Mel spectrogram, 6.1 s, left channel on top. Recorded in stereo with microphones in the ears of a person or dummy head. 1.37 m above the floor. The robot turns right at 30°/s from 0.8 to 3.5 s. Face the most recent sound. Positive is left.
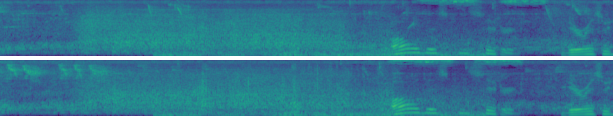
turn(degrees=-10)  # may be behind; listen again after turning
